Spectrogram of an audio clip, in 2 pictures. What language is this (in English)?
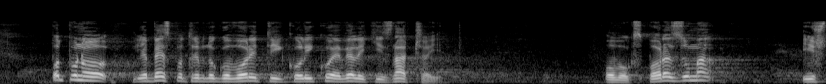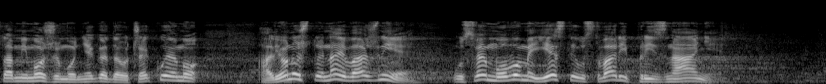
Serbian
